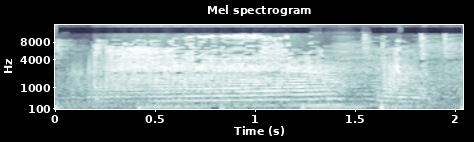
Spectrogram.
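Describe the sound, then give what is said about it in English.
Engine of a small French Peugeot car revving as it gets back into gear, a loud, steady harmonic drone broken by a few brief dips and surges. “You almost ran into that little Peugeot there, man. Little French car. He's holding his horn at you. Wait a second. He's getting it back in gear again.”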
